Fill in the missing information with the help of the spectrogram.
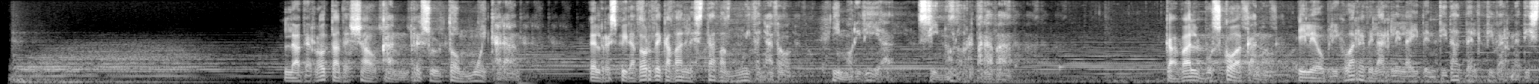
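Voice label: music voice-over endings Spanish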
